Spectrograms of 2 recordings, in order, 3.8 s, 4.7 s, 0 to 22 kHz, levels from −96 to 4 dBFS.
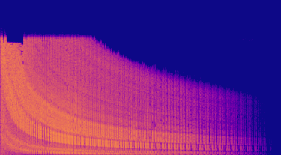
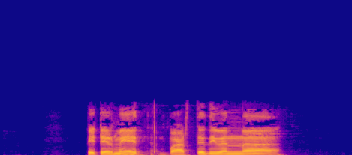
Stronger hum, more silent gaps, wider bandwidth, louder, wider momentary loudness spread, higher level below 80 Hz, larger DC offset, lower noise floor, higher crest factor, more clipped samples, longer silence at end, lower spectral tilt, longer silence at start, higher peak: neither; neither; first, 17.5 kHz vs 7.6 kHz; second, -19 LUFS vs -15 LUFS; first, 17 LU vs 11 LU; second, -66 dBFS vs -58 dBFS; neither; second, -66 dBFS vs -87 dBFS; about the same, 20 dB vs 16 dB; neither; second, 0.8 s vs 0.95 s; second, 0.5 dB/octave vs -5.5 dB/octave; second, 0 s vs 1.15 s; about the same, -2 dBFS vs -2 dBFS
